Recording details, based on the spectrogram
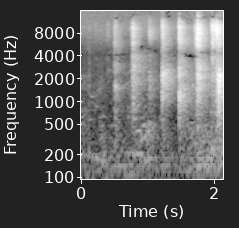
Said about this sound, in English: That gets applause. Thank you.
